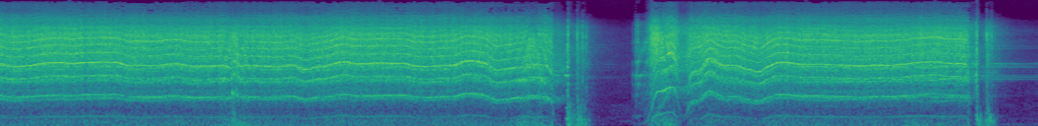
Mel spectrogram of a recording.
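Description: Small FPV drone's motors and propellers whining, the pitch rising and falling with the throttle. About eight seconds in the motors cut off for under a second, then spool back up; they cut back again near the end.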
